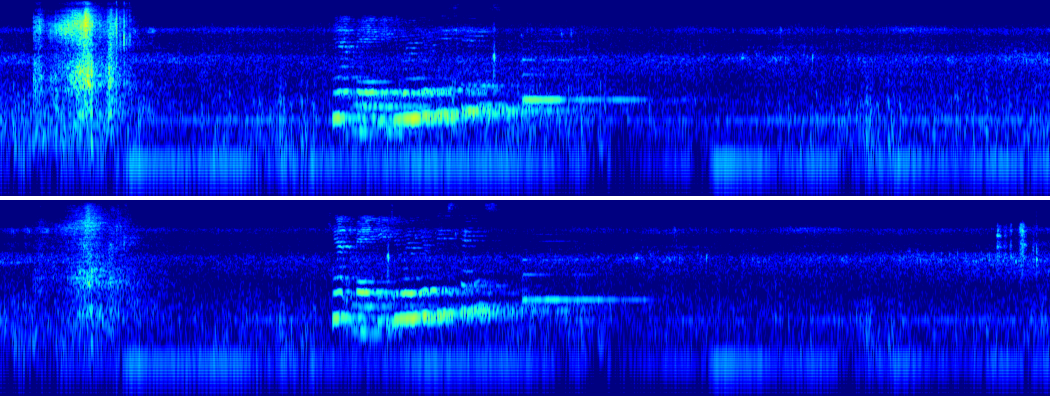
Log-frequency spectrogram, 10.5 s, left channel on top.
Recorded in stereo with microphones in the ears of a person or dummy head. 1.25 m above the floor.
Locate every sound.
0.3 s a zipper: 60° left (ahead or behind), 0.5 m
3.3 s a woman speaking: 50° right (ahead or behind), 2.5 m
5.2 s a piano: 5° left (ahead or behind), 0.6 m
